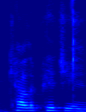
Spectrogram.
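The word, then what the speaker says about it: callipygian: Calipigian.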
